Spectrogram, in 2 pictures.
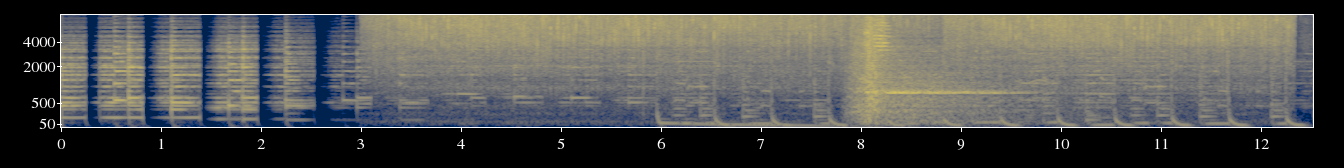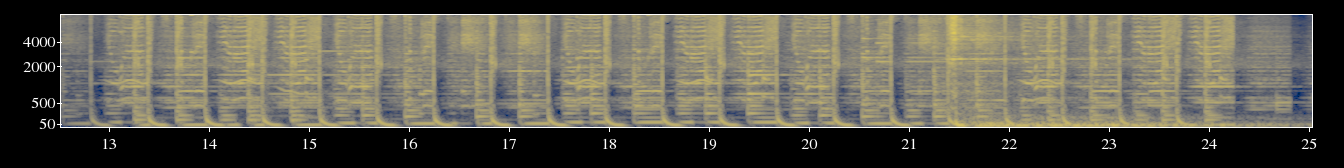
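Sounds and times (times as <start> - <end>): food sizzling: 3.0 - 12.4.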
